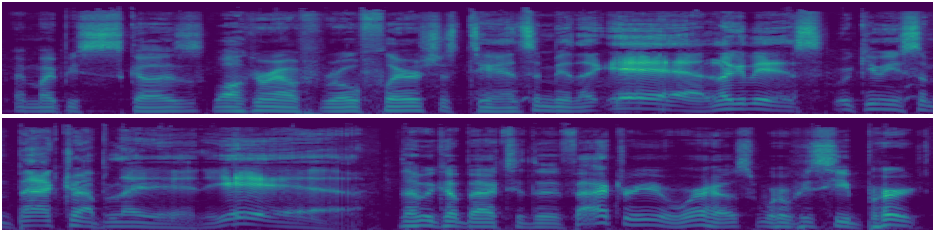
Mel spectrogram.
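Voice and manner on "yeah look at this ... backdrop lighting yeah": drawn-out, put-on whooping voice; mock party cheer. Dancers showing off their flares, mock hyped and drawling.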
